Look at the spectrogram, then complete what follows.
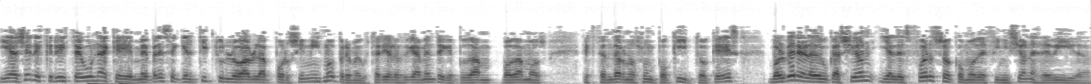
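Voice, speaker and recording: Speaking quickly in a plain, everyday voice, a man keeps a medium pitch and lively intonation. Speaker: radio host. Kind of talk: radio interview.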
